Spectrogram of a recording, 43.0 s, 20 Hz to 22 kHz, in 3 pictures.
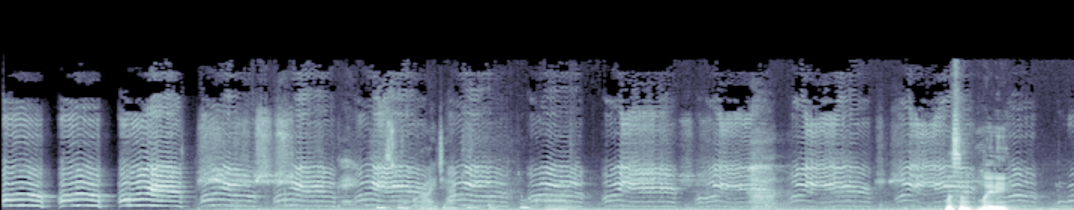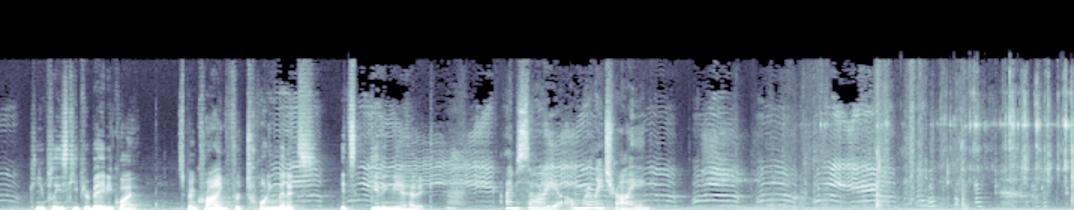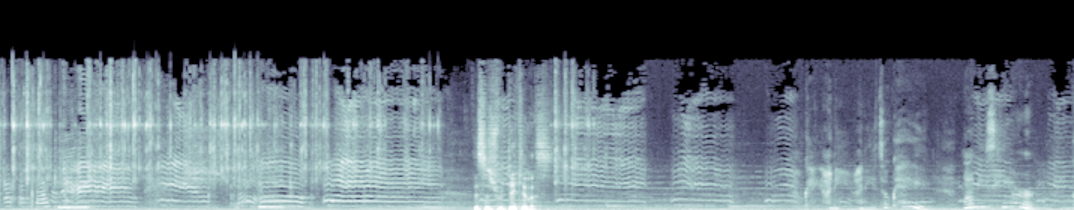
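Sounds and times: baby crying: 0:00.0 - 0:14.7, 0:17.9 - 0:40.0, 0:40.9 - 0:42.9.

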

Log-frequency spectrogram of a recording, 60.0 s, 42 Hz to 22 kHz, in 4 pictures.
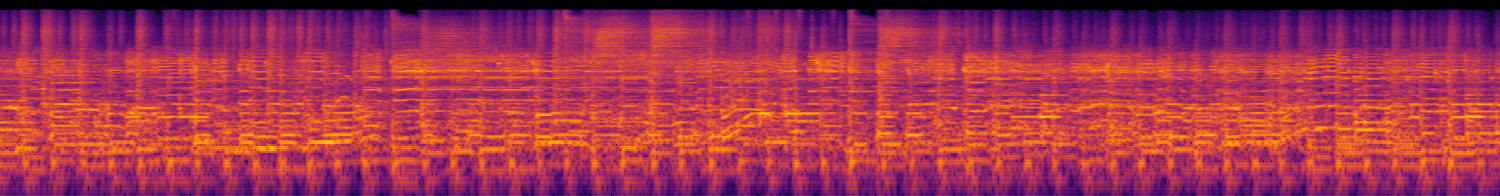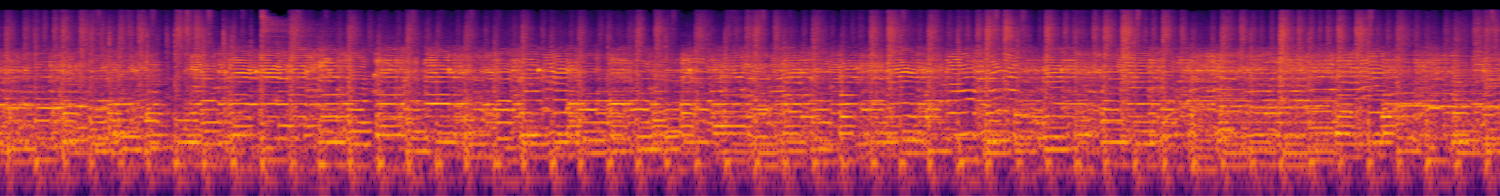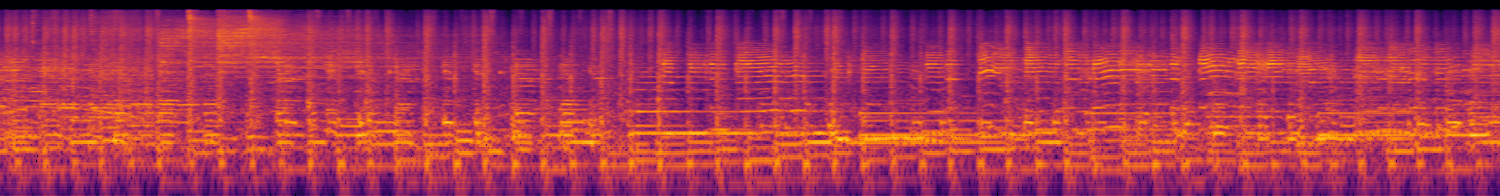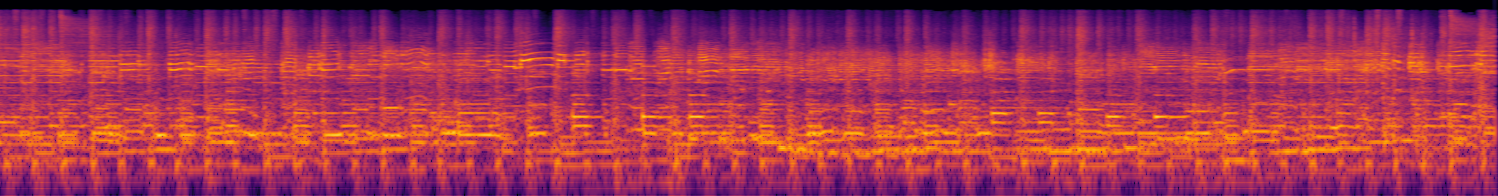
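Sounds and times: drum kit: 0:00.0 - 0:59.9
electric guitars: 0:00.0 - 0:59.9.

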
